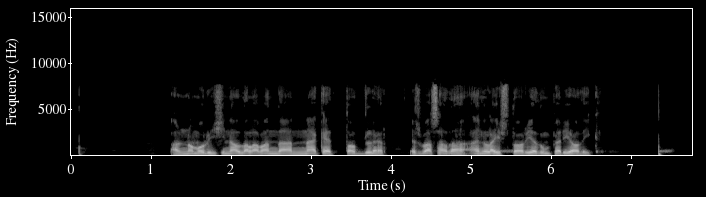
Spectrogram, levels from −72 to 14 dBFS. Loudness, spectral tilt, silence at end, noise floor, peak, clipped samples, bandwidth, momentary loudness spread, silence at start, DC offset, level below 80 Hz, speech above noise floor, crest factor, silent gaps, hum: -16 LUFS; -6 dB/octave; 0.25 s; -77 dBFS; -2 dBFS; under 0.1%; 8.2 kHz; 13 LU; 1.25 s; under 0.1%; -58 dBFS; 62 dB; 16 dB; none; none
